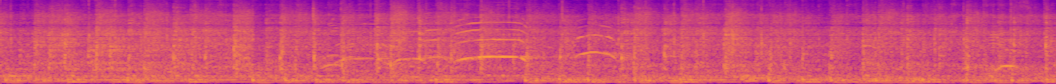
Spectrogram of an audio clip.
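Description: Samba percussion from a live bateria (drum section) playing a steady, driving samba beat for dancers.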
